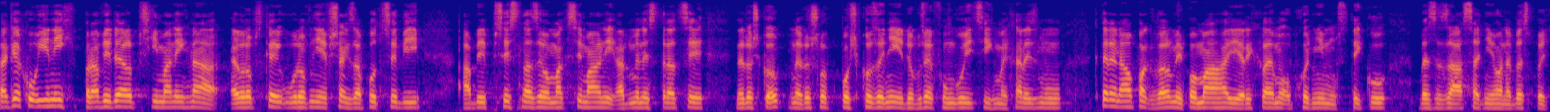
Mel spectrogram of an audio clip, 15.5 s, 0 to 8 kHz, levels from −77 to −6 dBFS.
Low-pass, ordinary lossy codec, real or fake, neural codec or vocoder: none; none; fake; codec, 16 kHz, 4 kbps, FunCodec, trained on Chinese and English, 50 frames a second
